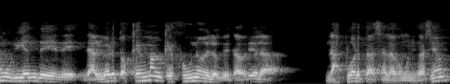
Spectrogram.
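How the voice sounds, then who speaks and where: A man talks with lively intonation at a fairly high pitch. The background is quiet. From Uruguay. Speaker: online interviewer. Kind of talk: interview. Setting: live video call on Instagram. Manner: halting, repeats words. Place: home room. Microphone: video call.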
